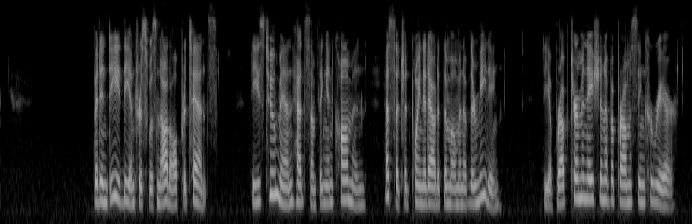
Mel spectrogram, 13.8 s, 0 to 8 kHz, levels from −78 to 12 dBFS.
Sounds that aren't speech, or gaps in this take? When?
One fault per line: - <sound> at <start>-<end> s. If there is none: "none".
none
